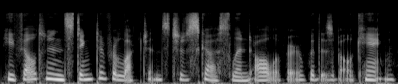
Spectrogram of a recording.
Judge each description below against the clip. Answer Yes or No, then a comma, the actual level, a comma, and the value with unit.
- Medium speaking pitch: No, high, 215 Hz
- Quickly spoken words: No, average, 180 wpm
